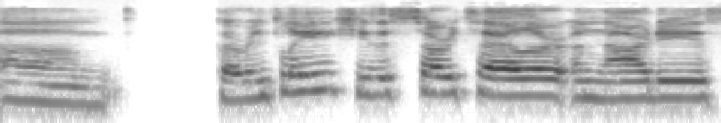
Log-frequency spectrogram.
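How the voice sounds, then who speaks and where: A woman's medium-pitched voice with a Portuguese accent and ordinary pitch variation. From Brazil. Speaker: fan community moderator. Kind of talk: livestream Q&A hosting. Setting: livestream.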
